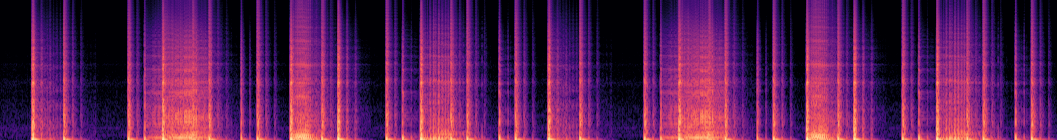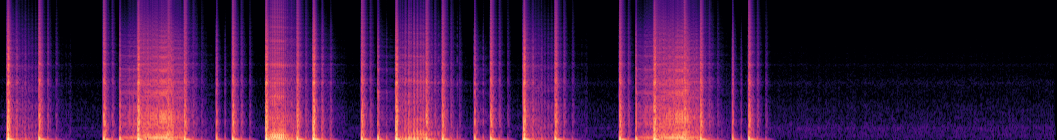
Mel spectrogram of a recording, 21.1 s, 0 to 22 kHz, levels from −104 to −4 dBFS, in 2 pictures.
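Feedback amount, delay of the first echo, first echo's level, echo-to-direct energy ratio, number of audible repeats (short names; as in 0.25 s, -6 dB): 30%, 85 ms, -23.0 dB, -22.5 dB, 2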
